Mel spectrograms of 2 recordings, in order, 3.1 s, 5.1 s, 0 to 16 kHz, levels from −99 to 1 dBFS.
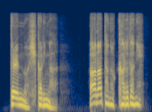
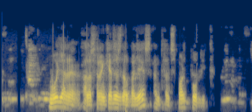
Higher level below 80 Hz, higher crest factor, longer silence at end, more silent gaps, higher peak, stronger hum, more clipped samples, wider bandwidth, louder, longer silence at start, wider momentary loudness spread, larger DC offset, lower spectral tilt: about the same, -52 dBFS vs -48 dBFS; about the same, 14 dB vs 16 dB; second, 0.2 s vs 0.4 s; second, none vs 0.36-0.40 s, 4.31-4.41 s; about the same, 0 dBFS vs -2 dBFS; neither; neither; first, 11 kHz vs 7.6 kHz; first, -13 LUFS vs -16 LUFS; first, 0.2 s vs 0.05 s; second, 4 LU vs 15 LU; neither; second, -5 dB/octave vs -6.5 dB/octave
